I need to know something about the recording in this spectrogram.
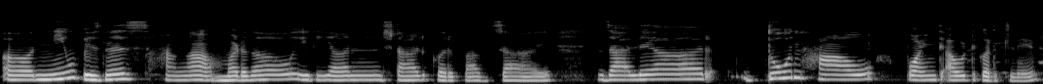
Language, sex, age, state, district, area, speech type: Goan Konkani, female, 18-30, Goa, Salcete, urban, spontaneous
